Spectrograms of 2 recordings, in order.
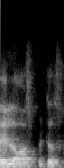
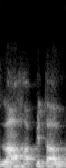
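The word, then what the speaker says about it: L'Hôpital: It is not actually called L'Hospital's rule. It is L'Hopital rule. Okay. We pronounce it like that.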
